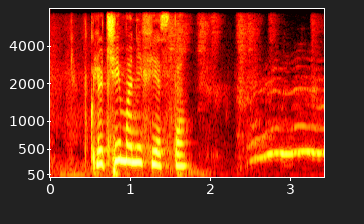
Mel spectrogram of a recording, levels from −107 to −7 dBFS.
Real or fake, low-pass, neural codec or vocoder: real; 7.2 kHz; none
